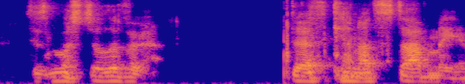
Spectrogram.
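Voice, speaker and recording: A man puts on a hoarse, raspy character voice at a medium pitch and moderate pace. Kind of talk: archaic. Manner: determined, dramatic.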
